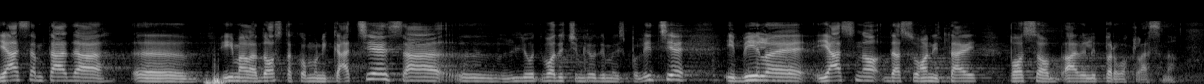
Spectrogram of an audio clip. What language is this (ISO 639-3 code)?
hrv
